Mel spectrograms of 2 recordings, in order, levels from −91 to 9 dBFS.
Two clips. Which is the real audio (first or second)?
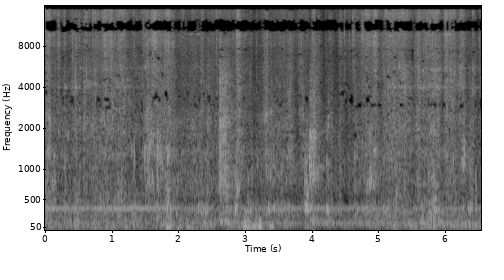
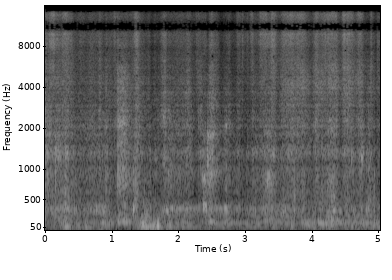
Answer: first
